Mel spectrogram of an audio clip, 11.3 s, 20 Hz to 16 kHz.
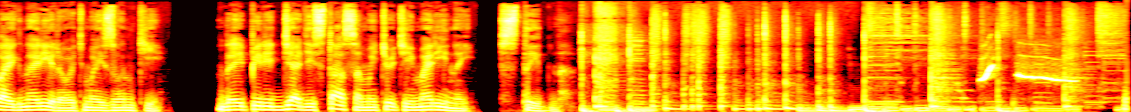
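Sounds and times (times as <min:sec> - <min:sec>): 
speech: 0:00.0 - 0:06.1
loud rhythmic music: 0:05.8 - 0:11.3
upward-gliding whistle settling into a held high note: 0:09.8 - 0:10.9.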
